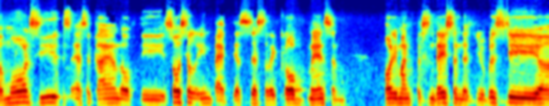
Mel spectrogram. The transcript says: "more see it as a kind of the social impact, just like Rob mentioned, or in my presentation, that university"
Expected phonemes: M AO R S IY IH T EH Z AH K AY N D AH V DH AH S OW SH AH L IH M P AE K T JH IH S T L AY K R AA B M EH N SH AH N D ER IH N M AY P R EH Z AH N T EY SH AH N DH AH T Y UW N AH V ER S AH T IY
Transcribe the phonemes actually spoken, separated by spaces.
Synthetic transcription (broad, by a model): M AO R S IY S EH S AH K AY N D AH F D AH S OW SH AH L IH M P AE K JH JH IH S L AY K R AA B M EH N S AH N AO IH M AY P R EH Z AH N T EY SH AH N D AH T Y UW N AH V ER S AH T IY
